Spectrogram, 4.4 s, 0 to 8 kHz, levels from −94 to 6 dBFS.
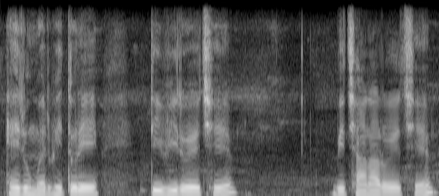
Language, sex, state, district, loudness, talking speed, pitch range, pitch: Bengali, male, West Bengal, Cooch Behar, -15 LUFS, 110 wpm, 130-135 Hz, 135 Hz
